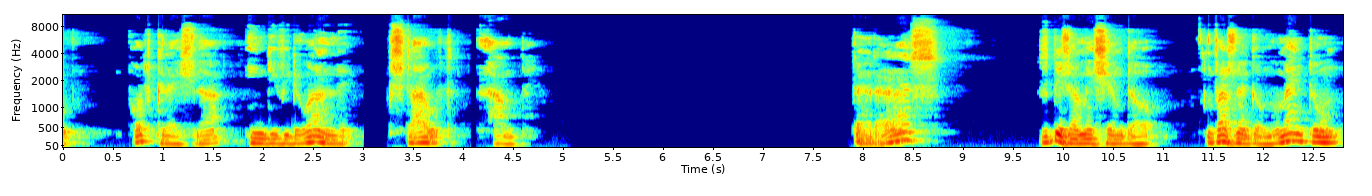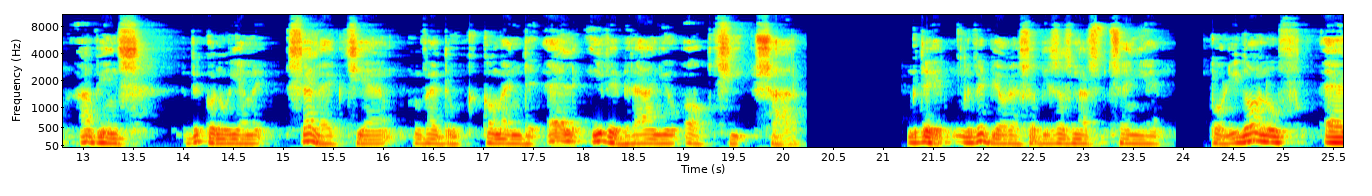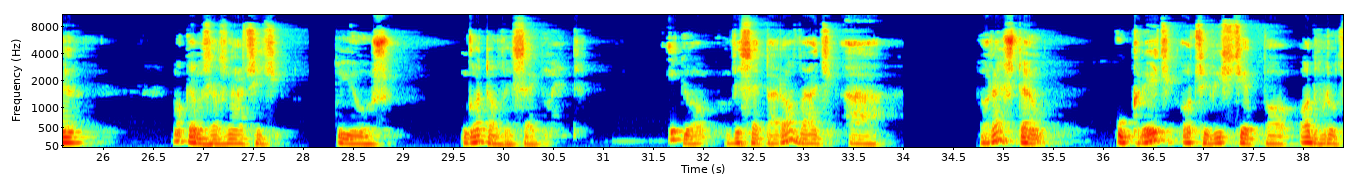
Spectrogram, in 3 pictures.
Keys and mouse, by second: 0.5 middle click, 0.6 shift+middle click, 0.8 middle click, 1.9-3.6 middle drag, 3.7 middle click, 4.1 middle click, 8.4 click, 10.2 l, 24.9 ctrl+i, 29.0 h, 29.9-32.0 middle drag, 32.2 middle click, 33.1 middle click, 33.7 shift+middle click, 34.2-37.7 middle drag.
